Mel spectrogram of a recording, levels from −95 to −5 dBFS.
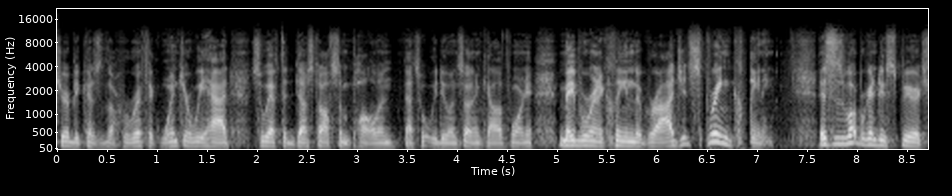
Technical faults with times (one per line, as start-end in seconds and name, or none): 6.83-6.95 burst of packet loss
